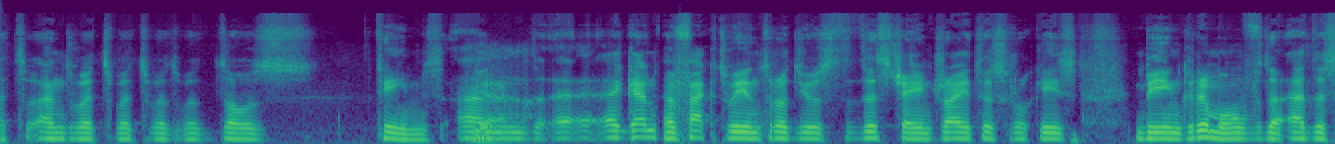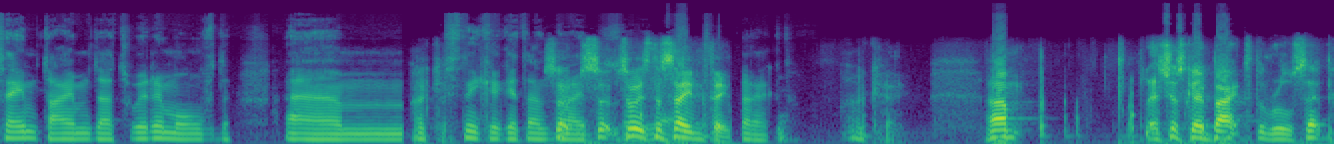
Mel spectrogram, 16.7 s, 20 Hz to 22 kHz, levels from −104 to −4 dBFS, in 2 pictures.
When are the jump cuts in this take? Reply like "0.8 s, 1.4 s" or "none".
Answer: 4.1 s, 10.8 s, 12.9 s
